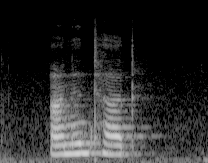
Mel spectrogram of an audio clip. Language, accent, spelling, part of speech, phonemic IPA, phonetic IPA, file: Armenian, Eastern Armenian, անընդհատ, adverb / adjective, /ɑnəntʰˈhɑt/, [ɑnəntʰhɑ́t], Hy-անընդհատ.ogg
- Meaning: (adverb) constantly, continuously; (adjective) continuous, uninterrupted, unbroken, continual, unceasing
